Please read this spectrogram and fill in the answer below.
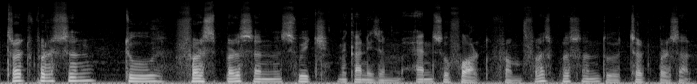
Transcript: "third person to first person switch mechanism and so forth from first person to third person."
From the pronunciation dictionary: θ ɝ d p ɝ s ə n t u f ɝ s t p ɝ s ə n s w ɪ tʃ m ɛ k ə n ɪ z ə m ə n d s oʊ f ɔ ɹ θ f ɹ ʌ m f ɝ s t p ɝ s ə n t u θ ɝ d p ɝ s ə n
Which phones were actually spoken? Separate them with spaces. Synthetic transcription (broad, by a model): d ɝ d p ɝ s ə n t u f ɝ s t p ɝ s ə n s w ɪ tʃ m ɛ k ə n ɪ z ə m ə n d s oʊ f ɔ ɹ t f ɹ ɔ m f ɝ s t p ɝ s ə n t u t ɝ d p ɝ s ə n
